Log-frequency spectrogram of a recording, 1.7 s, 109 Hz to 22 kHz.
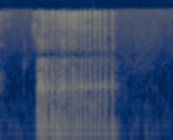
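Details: Pug that was born blind, unwell, snoring very loudly with her eyes open beside a 10-year-old black pug; a single short, fluttering, rattling snore lasting under a second.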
